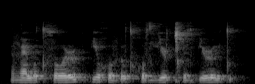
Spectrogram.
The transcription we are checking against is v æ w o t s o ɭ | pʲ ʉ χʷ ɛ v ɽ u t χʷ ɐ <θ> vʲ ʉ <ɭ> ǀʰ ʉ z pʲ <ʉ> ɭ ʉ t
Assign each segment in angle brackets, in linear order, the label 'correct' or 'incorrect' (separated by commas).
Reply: incorrect, correct, correct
